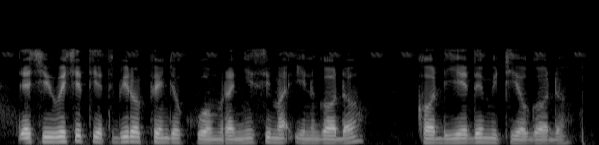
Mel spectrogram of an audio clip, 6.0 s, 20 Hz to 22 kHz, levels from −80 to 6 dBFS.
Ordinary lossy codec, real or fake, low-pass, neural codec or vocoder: none; real; 5.4 kHz; none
